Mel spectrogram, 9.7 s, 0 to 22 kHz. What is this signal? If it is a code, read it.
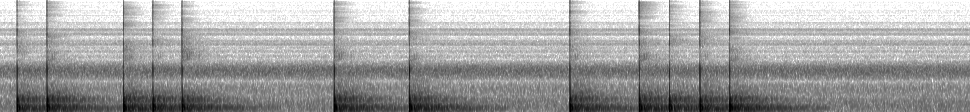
Tap code, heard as knocks on a wall, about 3 knocks a second, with room echo. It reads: HAD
